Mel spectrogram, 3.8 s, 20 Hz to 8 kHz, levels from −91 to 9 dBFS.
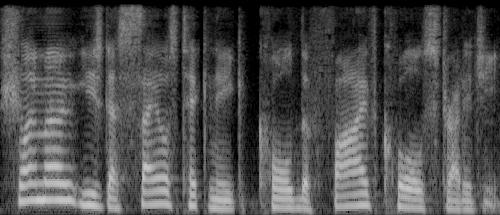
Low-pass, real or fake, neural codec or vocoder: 7.2 kHz; fake; codec, 16 kHz, 1.1 kbps, Voila-Tokenizer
